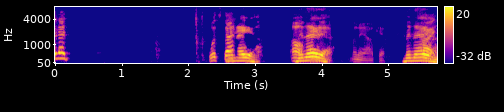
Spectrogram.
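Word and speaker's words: Manaea: Manaya.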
